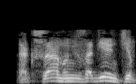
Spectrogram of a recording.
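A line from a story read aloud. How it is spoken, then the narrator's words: Elephant roaring. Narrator (Russian): проревел слон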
